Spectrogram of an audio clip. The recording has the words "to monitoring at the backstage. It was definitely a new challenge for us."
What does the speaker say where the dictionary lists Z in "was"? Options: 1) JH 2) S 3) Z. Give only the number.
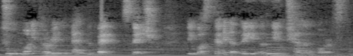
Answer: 2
